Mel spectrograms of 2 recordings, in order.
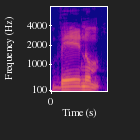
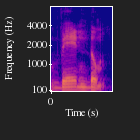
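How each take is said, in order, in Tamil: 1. இந்தச் சொல் பேச்சு வழக்கில் சொல்லப்படுகிறது. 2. இந்தச் சொல் எழுத்து வழக்கில் சொல்லப்படுகிறது. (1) "பேச்சு வழக்கு" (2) "எழுத்து வழக்கு"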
